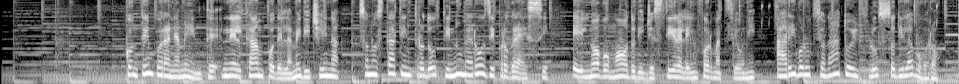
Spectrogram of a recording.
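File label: IT F corporate, Italian, female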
